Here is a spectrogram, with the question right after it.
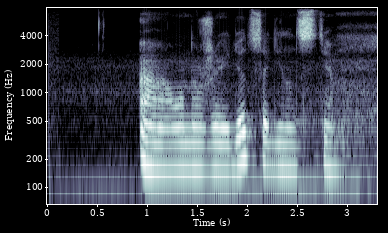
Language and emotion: Russian, neutral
